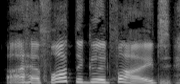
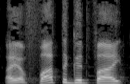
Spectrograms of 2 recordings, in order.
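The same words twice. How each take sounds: First: High, slow, drawn-out impression; Thelma. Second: Said in the usual way. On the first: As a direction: affectionately imitate an older friend's distinctive voice. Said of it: "saying that in her voice, in the Thelma voice".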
